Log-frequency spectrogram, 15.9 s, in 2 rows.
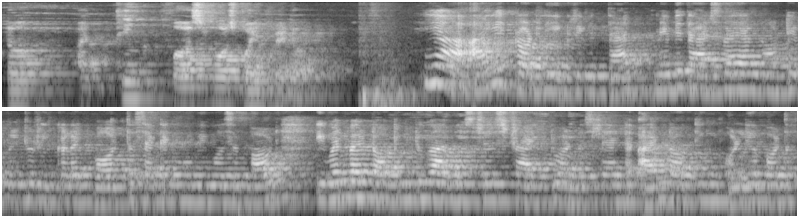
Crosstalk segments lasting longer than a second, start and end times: none

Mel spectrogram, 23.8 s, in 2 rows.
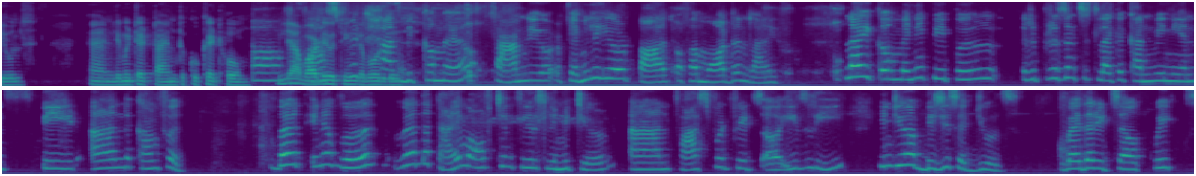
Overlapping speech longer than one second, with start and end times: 2.8-4.1

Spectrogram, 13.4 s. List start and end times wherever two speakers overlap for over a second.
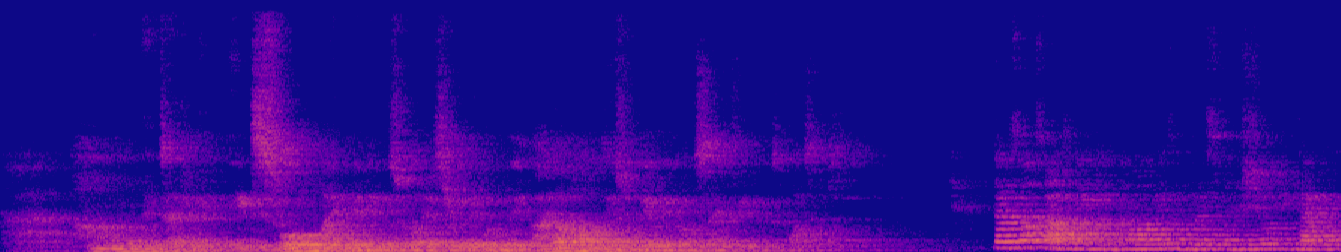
none

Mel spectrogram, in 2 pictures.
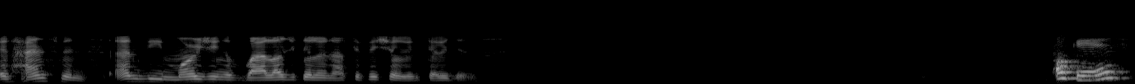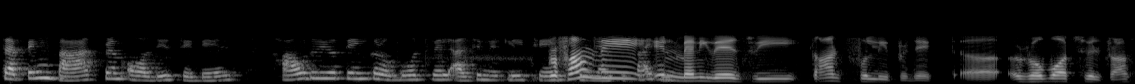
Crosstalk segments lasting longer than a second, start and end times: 16.8-18.1

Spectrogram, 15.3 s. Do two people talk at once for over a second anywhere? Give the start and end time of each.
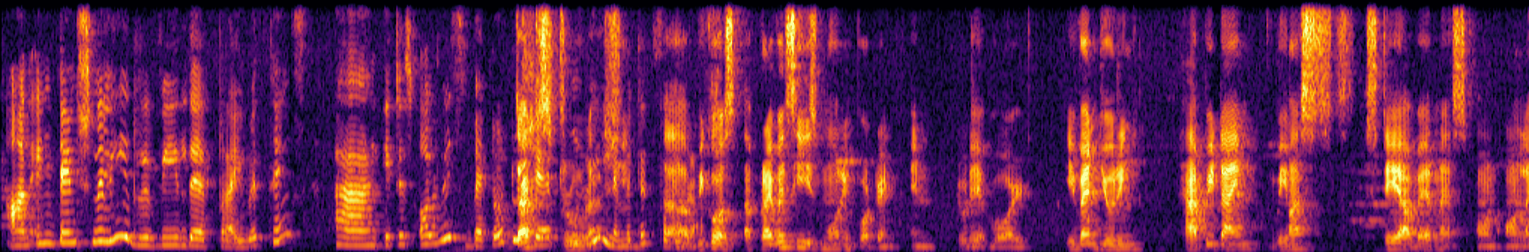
5.1-7.0

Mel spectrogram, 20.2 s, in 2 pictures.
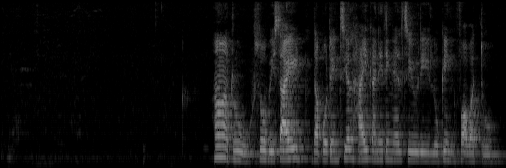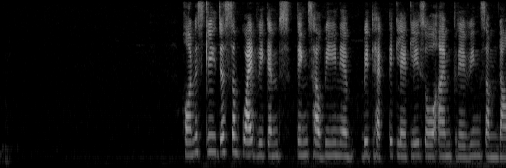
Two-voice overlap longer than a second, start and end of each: none

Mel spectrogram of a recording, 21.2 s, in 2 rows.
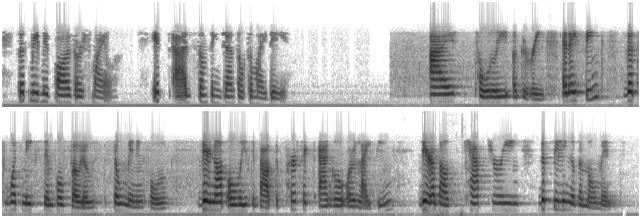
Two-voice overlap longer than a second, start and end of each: none

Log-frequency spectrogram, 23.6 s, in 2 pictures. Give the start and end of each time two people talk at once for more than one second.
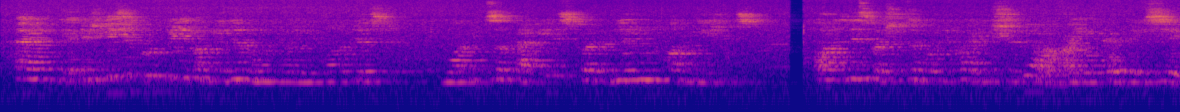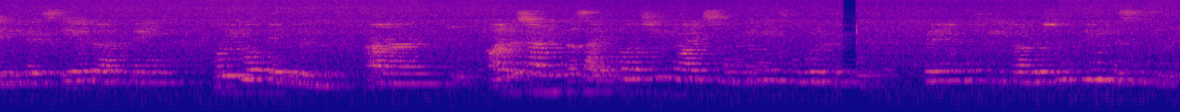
10.1-11.7

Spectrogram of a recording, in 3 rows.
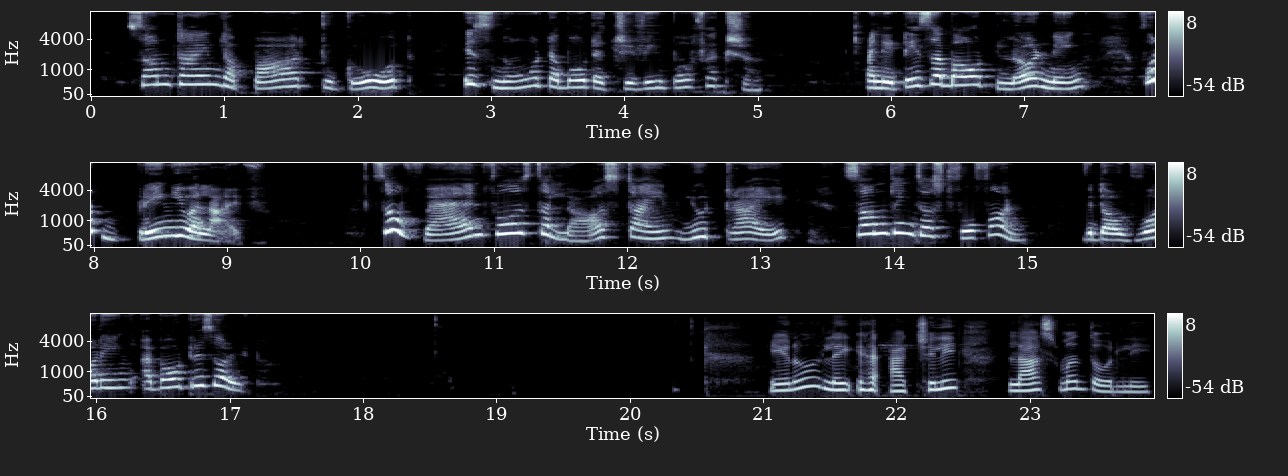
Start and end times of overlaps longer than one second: none

